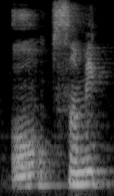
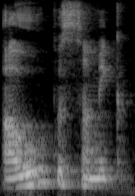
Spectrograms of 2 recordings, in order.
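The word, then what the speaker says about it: औपशमिक: ओ की मात्रा होने पर औसमिक पढ़ा जाएगा। लेकिन औ की मात्रा होने से औपसमिक ऐसा उच्चारण होता है।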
